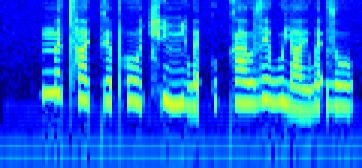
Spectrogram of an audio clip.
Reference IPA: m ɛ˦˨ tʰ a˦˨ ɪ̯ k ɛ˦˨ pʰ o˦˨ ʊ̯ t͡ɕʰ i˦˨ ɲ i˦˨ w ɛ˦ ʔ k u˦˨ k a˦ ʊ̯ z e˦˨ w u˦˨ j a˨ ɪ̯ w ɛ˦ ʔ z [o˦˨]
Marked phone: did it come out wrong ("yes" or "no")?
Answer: yes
